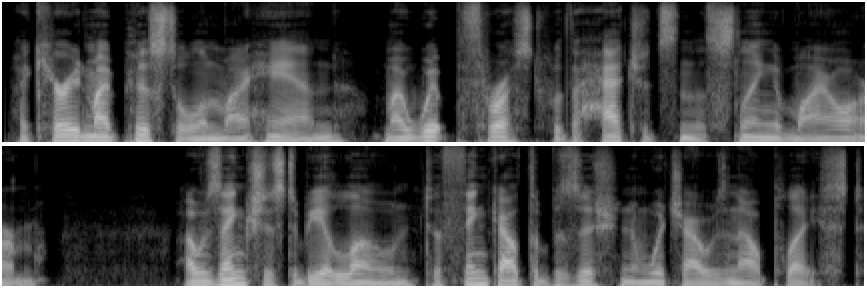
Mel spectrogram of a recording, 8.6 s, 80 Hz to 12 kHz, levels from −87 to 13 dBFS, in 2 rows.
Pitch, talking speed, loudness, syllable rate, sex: 100 Hz, 250 wpm, -21 LUFS, 5.9 syllables/s, male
